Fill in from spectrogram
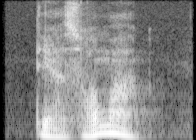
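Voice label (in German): "sommer", German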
